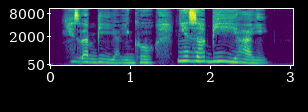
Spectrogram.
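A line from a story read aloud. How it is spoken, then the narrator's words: Pleading. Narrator (Polish): błagała Welomody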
